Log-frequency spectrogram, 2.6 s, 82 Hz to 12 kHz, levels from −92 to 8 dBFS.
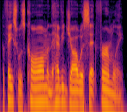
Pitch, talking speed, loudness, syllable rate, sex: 105 Hz, 260 wpm, -18 LUFS, 5.2 syllables/s, male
